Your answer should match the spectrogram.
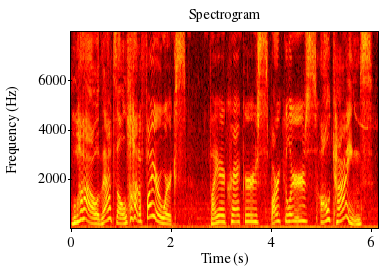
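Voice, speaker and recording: A woman's voice: high voice, big pitch swings, takes it slowly, pushed and bright, slight background noise, exaggerated voice. A woman playing an upbeat, friendly and enthusiastic female fighter in an audio drama. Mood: impressed.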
